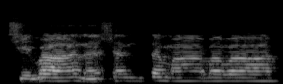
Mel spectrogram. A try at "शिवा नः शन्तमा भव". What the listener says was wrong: ಶಿವಾನಃ ಅದೇ ಸಾಕ್ಷಾವತ್ತು ಒತ್ತಬೇಕು ಶಿವ ನಶಂತಮಾ ಭವ ಶಂತಮಾ ಭವ ಸಾಕ್ಷಾವತ್ತು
